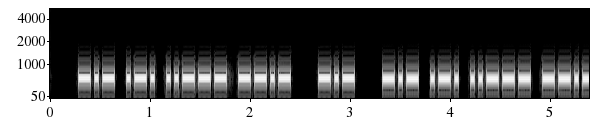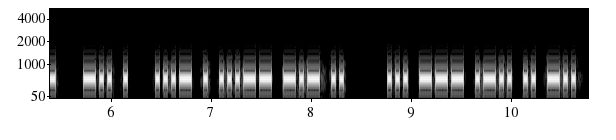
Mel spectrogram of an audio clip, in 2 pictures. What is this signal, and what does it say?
Morse code, heard as a keyed tone, about 30 wpm, 570 Hz. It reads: KR2Q K KR2Q DE VE3KI SOLID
